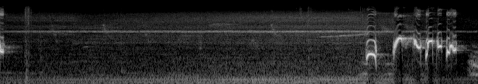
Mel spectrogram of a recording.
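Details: Red-whiskered bulbul during 2024 morning song training for contest fighting song: after quiet hiss, one short note, then a brisk burst of bright, bouncing whistled notes.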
